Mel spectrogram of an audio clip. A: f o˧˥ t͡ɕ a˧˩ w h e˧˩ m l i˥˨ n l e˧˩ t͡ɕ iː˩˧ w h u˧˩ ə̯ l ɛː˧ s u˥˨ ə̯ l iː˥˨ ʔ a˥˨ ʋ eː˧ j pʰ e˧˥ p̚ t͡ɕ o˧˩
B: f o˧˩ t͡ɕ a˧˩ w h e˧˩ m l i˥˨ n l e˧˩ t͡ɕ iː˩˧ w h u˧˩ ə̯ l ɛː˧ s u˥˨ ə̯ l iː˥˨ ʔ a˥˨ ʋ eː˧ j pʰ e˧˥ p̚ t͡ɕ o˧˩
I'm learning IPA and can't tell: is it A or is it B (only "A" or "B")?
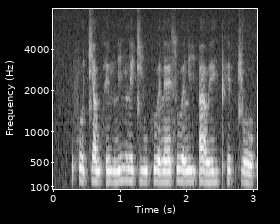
B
